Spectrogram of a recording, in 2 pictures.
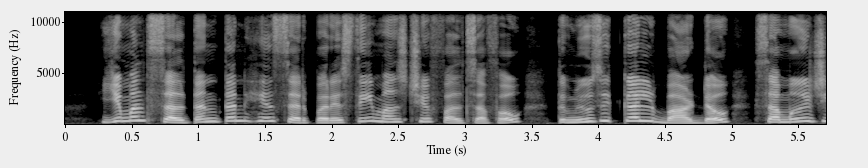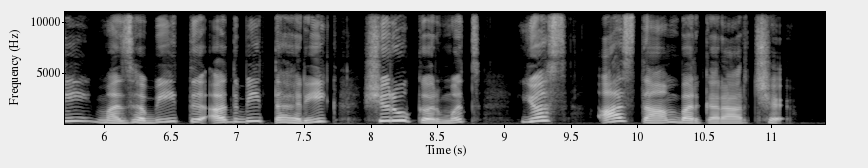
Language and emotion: Kashmiri, neutral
